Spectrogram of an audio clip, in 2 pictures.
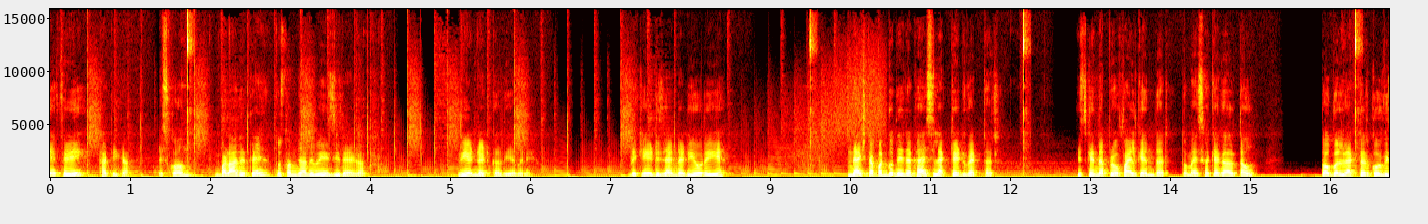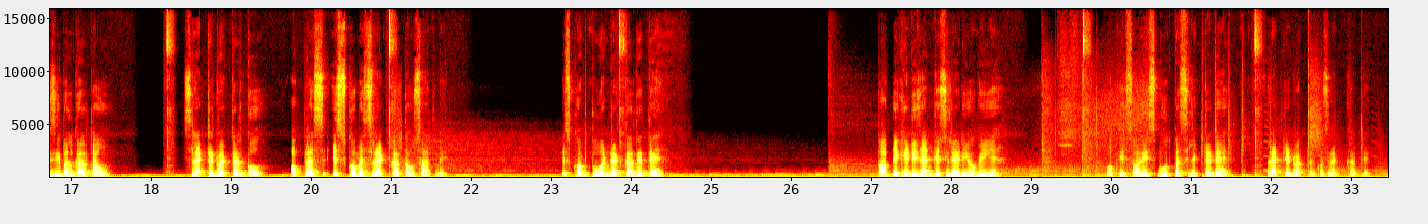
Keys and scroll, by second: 1.7 BackSpace, 2.0 BackSpace, 2.1 BackSpace, 3.5 KP_3, 3.8 KP_0, 6.5 space, 24.8 shift+Right, 25.1 shift+KP_2, 28.1 space, 29.5 space.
